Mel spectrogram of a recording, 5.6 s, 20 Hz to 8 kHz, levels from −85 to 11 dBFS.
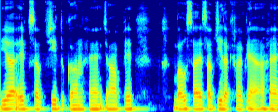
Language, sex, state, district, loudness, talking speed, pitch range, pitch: Hindi, male, Jharkhand, Deoghar, -17 LUFS, 130 wpm, 110-115 Hz, 110 Hz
